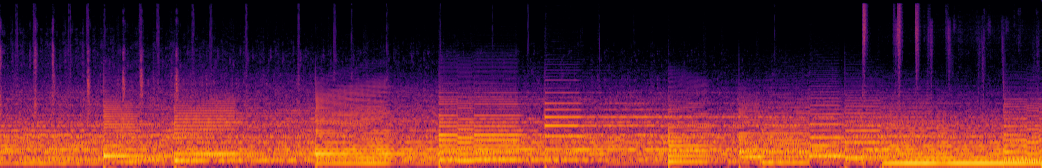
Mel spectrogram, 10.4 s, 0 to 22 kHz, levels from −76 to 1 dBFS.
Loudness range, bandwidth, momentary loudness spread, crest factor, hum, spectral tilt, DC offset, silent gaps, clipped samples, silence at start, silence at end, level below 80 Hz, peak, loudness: 1 LU; over 20 kHz; 4 LU; 12 dB; none; -8.5 dB/octave; under 0.1%; none; under 0.1%; 0 s; 0 s; -28 dBFS; -2 dBFS; -15 LUFS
